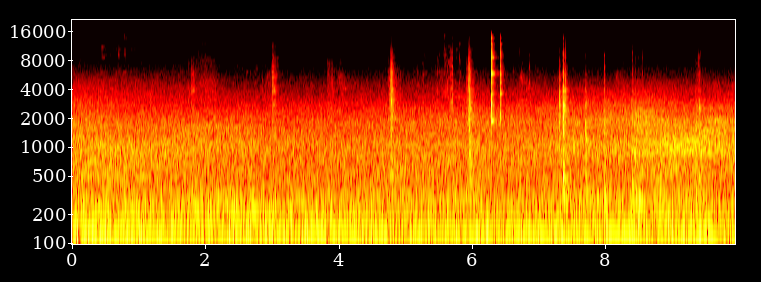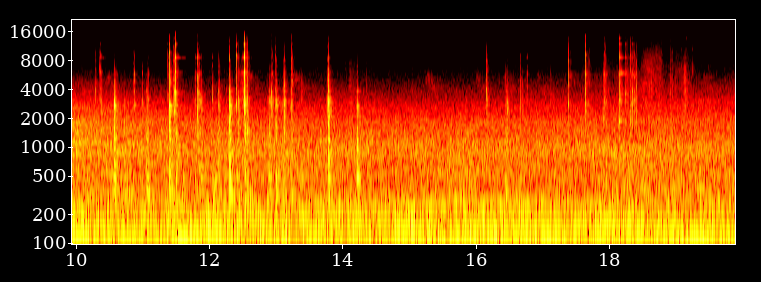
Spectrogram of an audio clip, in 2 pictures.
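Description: Steady hum of street traffic, with scattered light clicks and taps from hand work under the motorcycle, thickest in the middle.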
